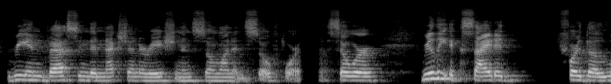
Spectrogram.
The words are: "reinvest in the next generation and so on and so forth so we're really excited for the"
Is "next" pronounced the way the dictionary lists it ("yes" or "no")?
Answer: yes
